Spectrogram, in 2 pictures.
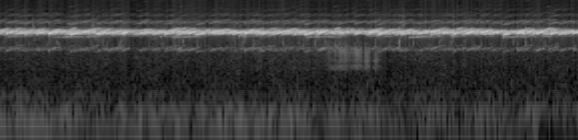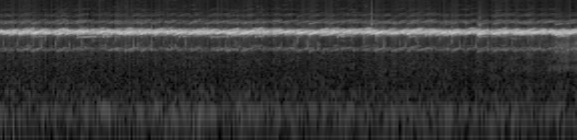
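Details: Nighttime pond chorus of spring peepers early in the year: a relentless high, piping ring of overlapping peeps. A short lower raspy sound cuts in near four seconds, and faint low rumble fades out midway.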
